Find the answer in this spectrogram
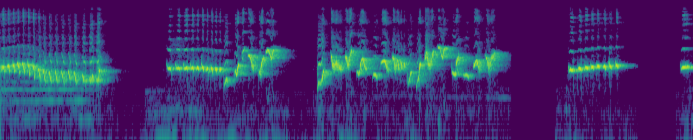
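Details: White-rumped shama song played as a lure so other shamas reply, in bursts separated by silences: a rapid buzzy trill, then fast jumping whistled notes climbing and falling, ending with another quick trill.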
